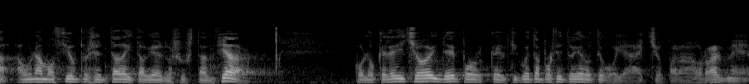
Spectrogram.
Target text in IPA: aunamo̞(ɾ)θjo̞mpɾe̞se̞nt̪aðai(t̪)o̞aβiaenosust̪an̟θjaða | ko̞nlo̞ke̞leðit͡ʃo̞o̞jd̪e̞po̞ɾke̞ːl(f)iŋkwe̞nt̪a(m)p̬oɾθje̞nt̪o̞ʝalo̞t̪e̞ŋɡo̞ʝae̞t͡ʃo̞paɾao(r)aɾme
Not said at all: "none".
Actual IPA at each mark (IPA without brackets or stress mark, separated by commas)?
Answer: none, t̪, θ, none, r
